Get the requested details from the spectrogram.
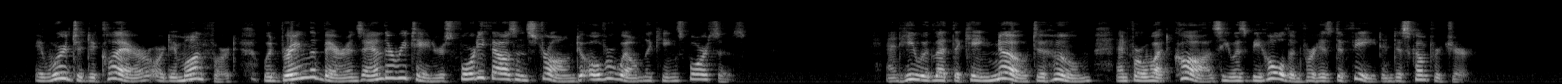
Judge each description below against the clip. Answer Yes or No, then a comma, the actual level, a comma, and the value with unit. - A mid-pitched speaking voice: Yes, medium, 180 Hz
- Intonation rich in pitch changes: Yes, wide, 6.5 semitones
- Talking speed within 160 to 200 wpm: Yes, average, 170 wpm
